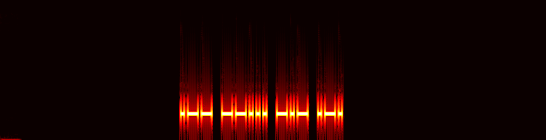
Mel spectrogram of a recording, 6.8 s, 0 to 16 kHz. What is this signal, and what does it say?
Morse code, heard as a keyed tone, about 28 wpm, 700 Hz. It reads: W7KR
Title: USA Call Signs - 4 Characters - Repeated 2x - 28wpm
